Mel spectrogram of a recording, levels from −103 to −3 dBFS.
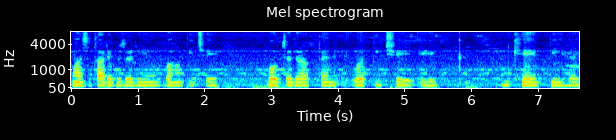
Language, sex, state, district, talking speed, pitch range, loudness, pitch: Urdu, female, Andhra Pradesh, Anantapur, 150 wpm, 165-170 Hz, -42 LUFS, 165 Hz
